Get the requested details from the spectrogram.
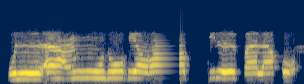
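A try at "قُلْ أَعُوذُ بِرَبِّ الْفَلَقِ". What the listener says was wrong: Ini jangan masuk hidung.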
